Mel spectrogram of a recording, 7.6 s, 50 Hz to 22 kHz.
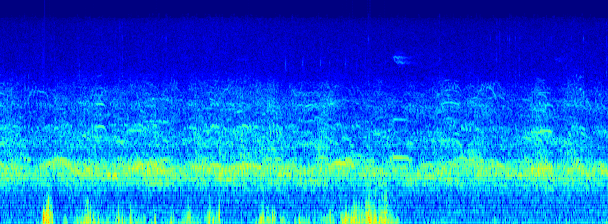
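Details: Common cranes migrating south on 9 November 2014 as winter approaches: a dense flock chorus of overlapping trumpeting, rolling calls, many birds calling at once without pause, with low thumps of wind or handling noise.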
